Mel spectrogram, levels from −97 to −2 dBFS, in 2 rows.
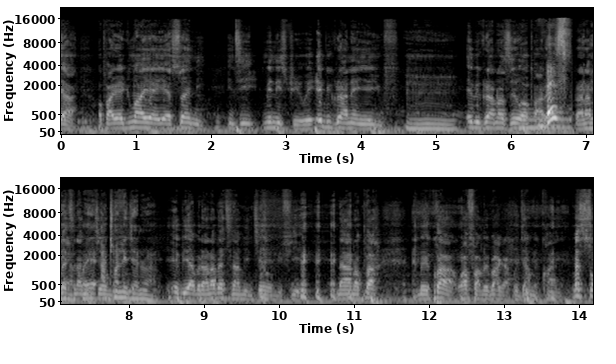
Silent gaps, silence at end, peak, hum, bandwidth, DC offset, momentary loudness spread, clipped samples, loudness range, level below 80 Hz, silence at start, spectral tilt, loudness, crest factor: none; 0 s; -8 dBFS; none; 16 kHz; under 0.1%; 11 LU; under 0.1%; 10 LU; -50 dBFS; 0 s; -5 dB/octave; -36 LUFS; 28 dB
